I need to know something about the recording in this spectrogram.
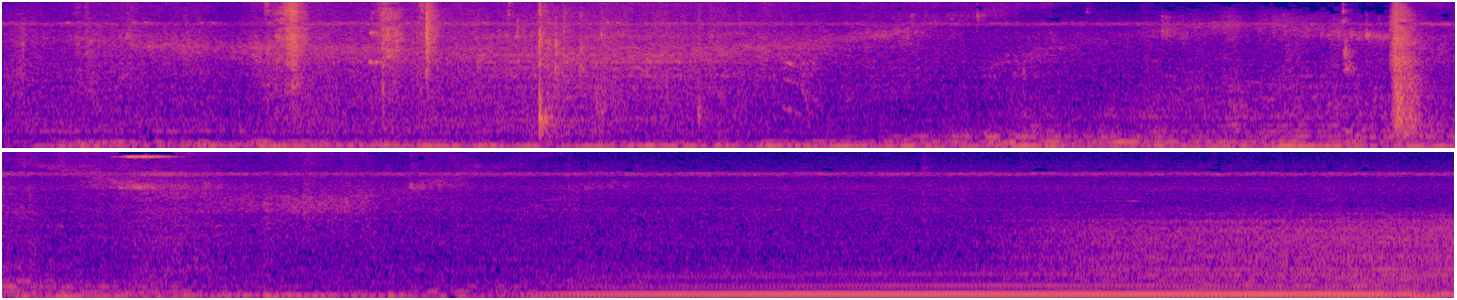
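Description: Dark horror-film underscore: a low, uneven rumble with a few faint clicks over it, giving way about ten seconds in to a steady low drone.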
